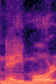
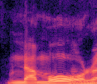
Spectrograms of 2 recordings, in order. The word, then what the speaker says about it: Namor: to change the pronunciation this isn't Neymar it's Namor a completely different character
